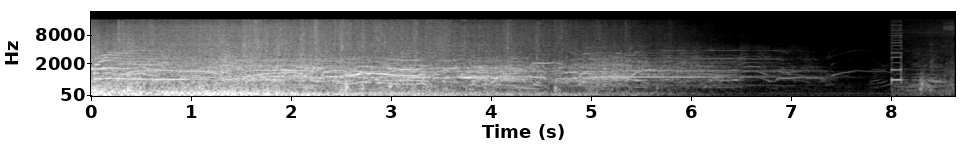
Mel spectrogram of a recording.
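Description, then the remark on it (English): A loud, churning rush of water surges and roars with bubbling, gurgling tones as the water's pressure forces doors open, then gradually fades away over several seconds before a short electronic beep. “Unless the pressure of this water suddenly forces the doors open and we all get”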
